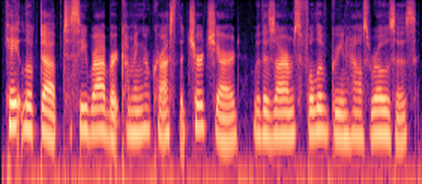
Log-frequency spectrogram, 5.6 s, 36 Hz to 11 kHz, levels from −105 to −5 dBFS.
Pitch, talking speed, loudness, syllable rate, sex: 175 Hz, 180 wpm, -18 LUFS, 4.7 syllables/s, female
